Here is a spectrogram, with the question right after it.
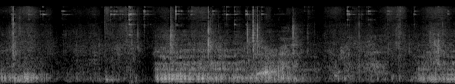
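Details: Great Dane named Ramses growling while playing tug of war with a pink poodle toy; rough, rumbling growls run almost continuously in uneven surges, with scraping and rattling play noises layered over them.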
